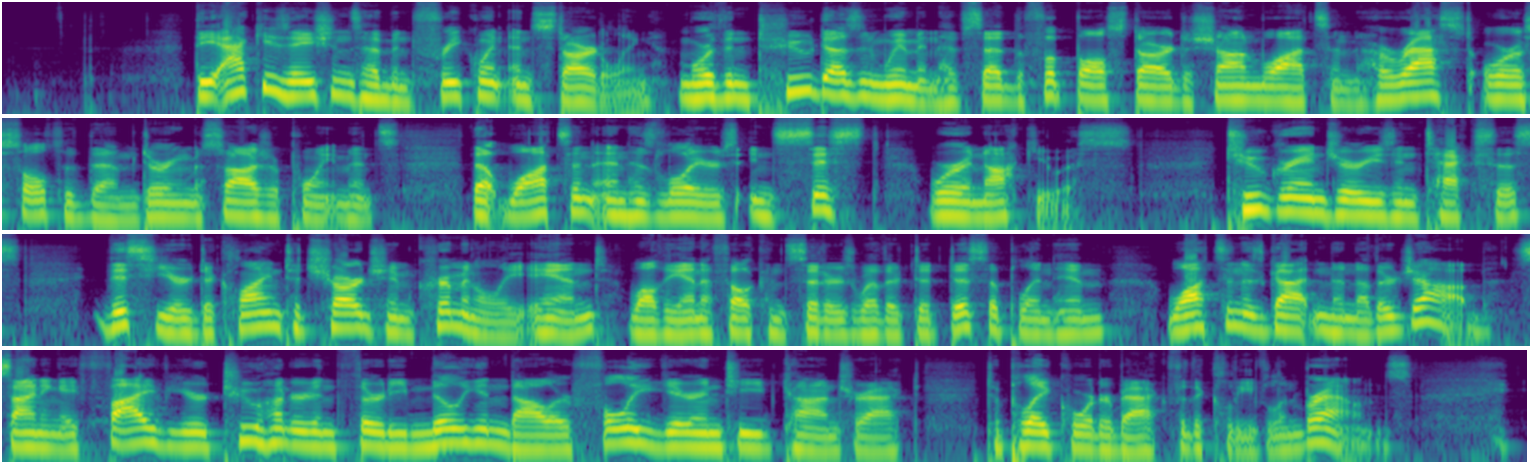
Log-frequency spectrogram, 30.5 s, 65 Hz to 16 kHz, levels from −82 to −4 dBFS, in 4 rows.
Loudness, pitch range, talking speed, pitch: -16 LUFS, 125-155 Hz, 150 wpm, 135 Hz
